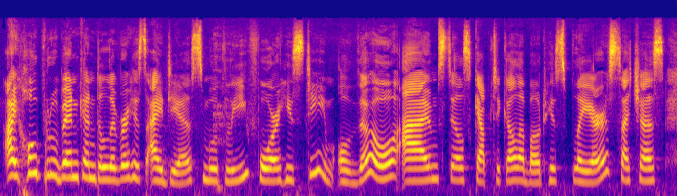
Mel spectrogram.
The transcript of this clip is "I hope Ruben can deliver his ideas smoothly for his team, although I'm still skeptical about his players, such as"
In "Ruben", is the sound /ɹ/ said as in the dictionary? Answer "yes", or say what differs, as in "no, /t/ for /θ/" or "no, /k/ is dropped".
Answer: yes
